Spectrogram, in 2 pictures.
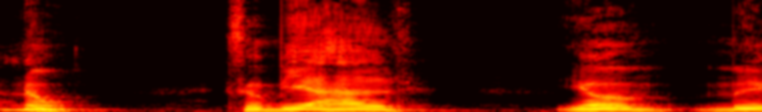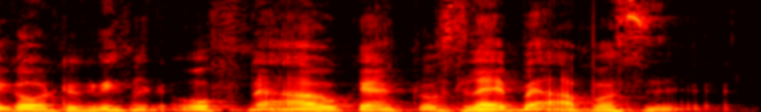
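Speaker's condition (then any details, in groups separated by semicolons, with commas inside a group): Cerebral palsy; needs daily help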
